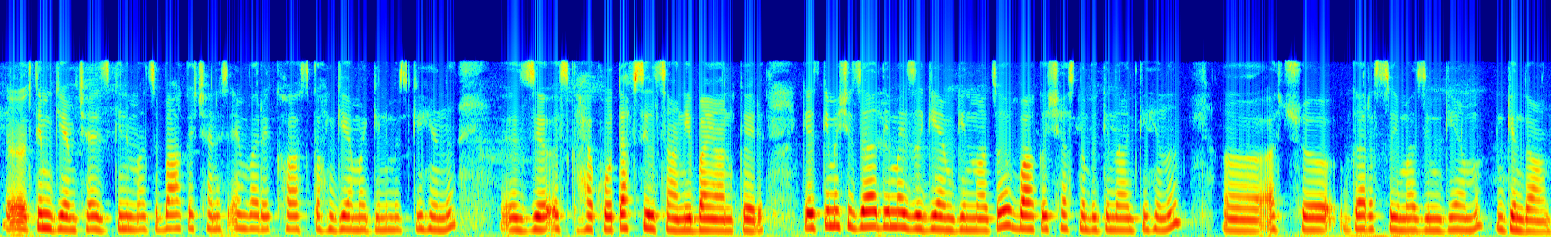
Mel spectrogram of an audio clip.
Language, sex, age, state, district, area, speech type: Kashmiri, female, 18-30, Jammu and Kashmir, Budgam, urban, spontaneous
